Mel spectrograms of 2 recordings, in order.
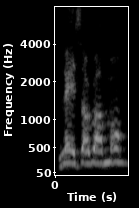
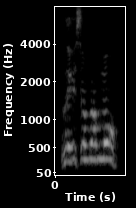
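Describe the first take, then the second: First: Said in the usual way. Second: "Laser Ramon" in a mock French accent, ending "Ramo" with no n; a hammed-up French accent with a laugh; mock French waiter saying "Laser Ramon". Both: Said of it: "sounds funnier in like a French accent".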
